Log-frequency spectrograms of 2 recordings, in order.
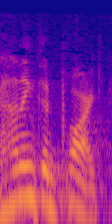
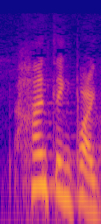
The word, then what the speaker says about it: Hunting Park: If you look up on the street sign, it says Hunting Park. Hunting Park. There's 2 syllables, but everybody says Huntington Park. But you look at the sign and you still say Huntington Park.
